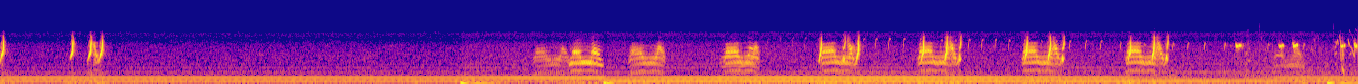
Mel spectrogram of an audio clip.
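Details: Female quail calling in the morning: a short pair of high chirps, then a run of nasal, harmonic-rich notes repeated roughly once a second, later mixed with quick sharp chirps, over a steady low electrical hum.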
